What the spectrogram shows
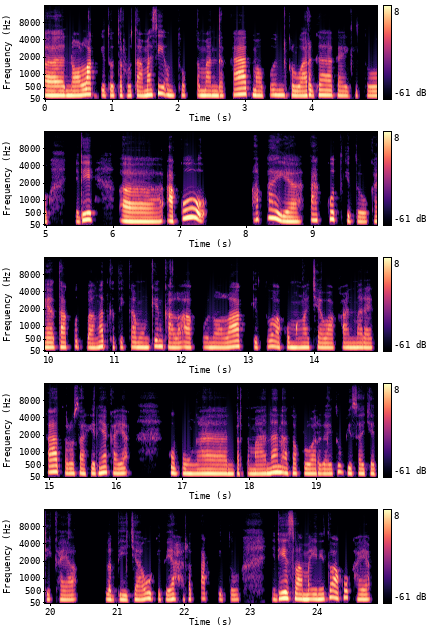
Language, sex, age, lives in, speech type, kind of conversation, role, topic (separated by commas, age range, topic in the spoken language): Indonesian, female, 30-34, Indonesia, conversation, advice, user, Kapan kamu merasa sulit mengatakan tidak kepada permintaan teman atau kolega?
